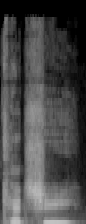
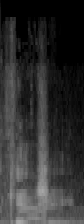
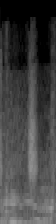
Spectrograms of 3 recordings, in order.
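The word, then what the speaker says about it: Cait Sith: night by the way we know it's supposed to be pronounced ketchy because that's gaelic yeah but it's phonetically we pronounce it as kate's like that's what we all know listen if i'm talking about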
